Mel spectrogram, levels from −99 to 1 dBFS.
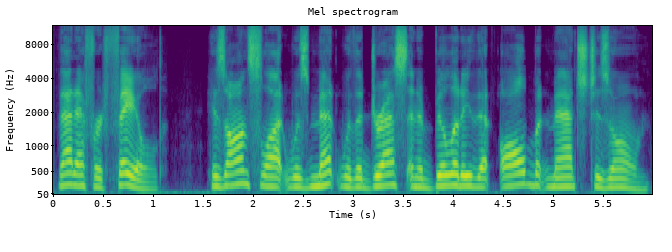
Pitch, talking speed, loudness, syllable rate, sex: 190 Hz, 170 wpm, -15 LUFS, 4.6 syllables/s, female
